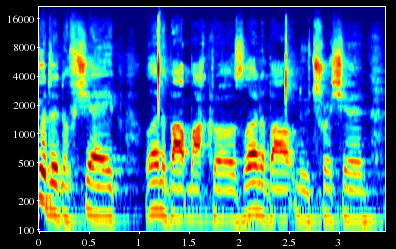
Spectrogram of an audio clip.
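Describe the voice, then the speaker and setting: The man has a dark, mellow tone with a somewhat breathy edge. His pitch is medium. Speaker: personal trainer. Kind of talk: casual talk to camera.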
